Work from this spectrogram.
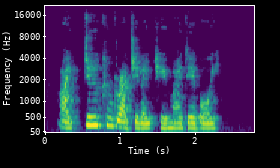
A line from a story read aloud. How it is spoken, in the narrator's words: he cried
